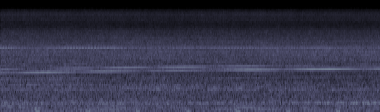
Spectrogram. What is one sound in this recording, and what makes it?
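Jet engines whine steadily at idle.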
